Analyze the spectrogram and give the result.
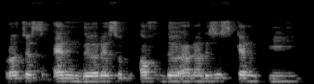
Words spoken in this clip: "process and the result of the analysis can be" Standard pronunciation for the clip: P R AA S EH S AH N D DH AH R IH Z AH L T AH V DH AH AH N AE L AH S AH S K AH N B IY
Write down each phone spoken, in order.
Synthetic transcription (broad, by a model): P R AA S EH S AH N D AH R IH S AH T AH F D AH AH N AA L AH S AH S K AH N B IY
